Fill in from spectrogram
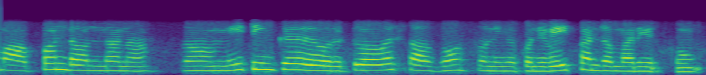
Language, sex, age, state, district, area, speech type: Tamil, female, 45-60, Tamil Nadu, Ariyalur, rural, conversation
